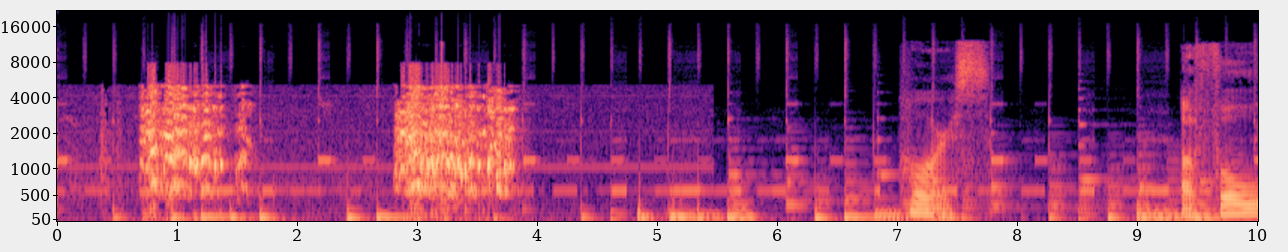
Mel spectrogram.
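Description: A turkey gives two loud, rattling gobbles over soft background music.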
